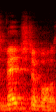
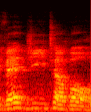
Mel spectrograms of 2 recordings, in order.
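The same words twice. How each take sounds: First: The middle E sound is dropped. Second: The middle E sound is pronounced. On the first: The speaker calls it right. "just vegetable. So this E here, you don't actually say" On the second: The speaker calls it wrong. "So people will say vegetable"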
